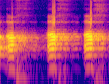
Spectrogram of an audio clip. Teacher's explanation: خا موٹا ہے، آ باریک ہے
